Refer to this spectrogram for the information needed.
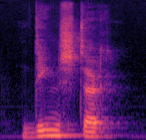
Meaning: waitress, female server
- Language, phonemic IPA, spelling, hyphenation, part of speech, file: Dutch, /ˈdin.stər/, dienster, dien‧ster, noun, Nl-dienster.ogg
